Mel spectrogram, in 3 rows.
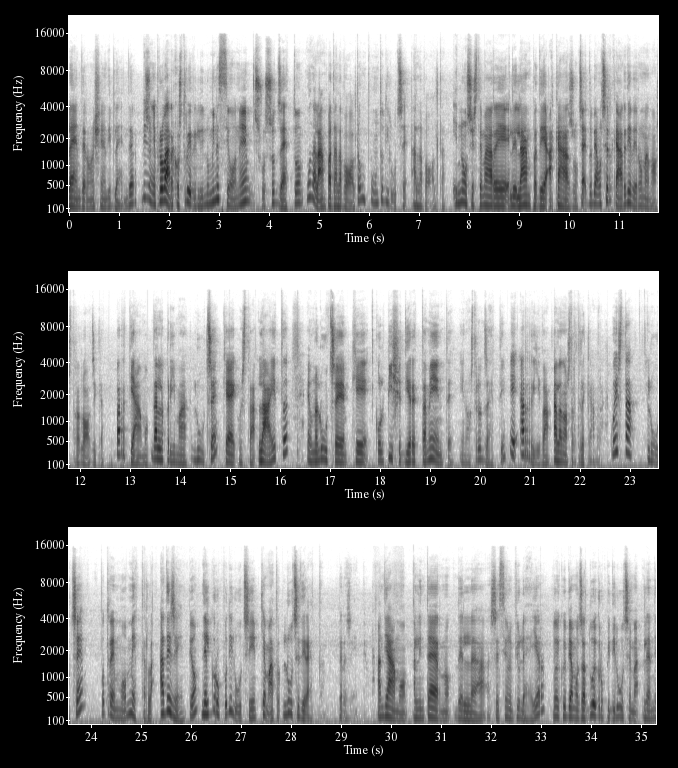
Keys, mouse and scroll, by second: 14.7 click, 32.6 click, 33.1-33.4 scroll down 10, 35.2 drag.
